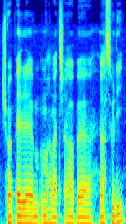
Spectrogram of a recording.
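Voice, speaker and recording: A man's voice: lowish voice, completely flat delivery, warm tone, clear, resonant tone. Stuttering young man. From Afghanistan. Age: young adult. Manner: stutters, many repeated words and pauses. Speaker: interviewee. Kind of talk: testimony interview.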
